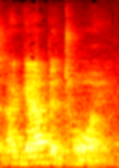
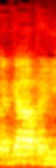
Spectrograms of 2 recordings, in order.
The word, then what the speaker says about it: agapetoi: But the word there for friend in the original language is agapetoi, which sounds like the word, and you've heard this word all your life, agape. Agapetoi, agape. You see the connection.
